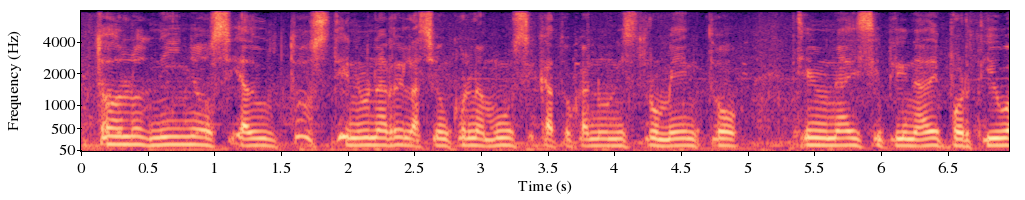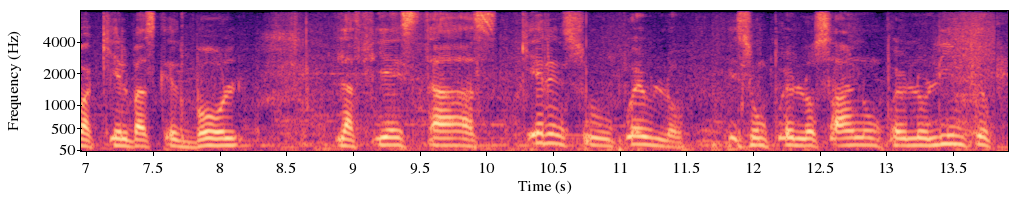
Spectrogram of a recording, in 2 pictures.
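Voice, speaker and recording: A man with a Colombian accent speaks at a fairly high pitch with fairly even intonation while noticeable background noise runs behind him. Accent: sweet Colombian. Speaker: local resident and guide. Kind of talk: casual chat.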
